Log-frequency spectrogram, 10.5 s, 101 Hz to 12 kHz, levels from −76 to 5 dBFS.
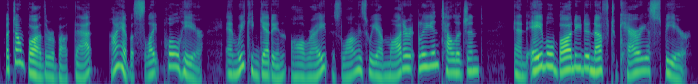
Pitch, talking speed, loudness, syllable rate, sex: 200 Hz, 190 wpm, -20 LUFS, 5.3 syllables/s, female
